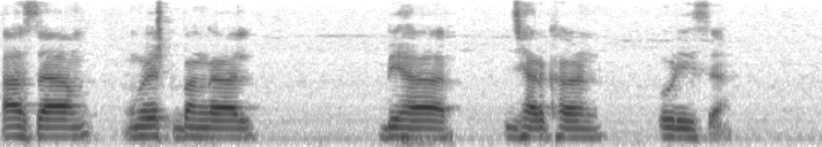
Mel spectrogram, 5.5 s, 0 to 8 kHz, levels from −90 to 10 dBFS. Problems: none marked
